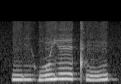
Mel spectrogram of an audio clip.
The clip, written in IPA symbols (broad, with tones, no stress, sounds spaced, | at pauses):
ŋ iː˨ ɡʷ ũ˦ j eː˦ tʰ ĩ˨˦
